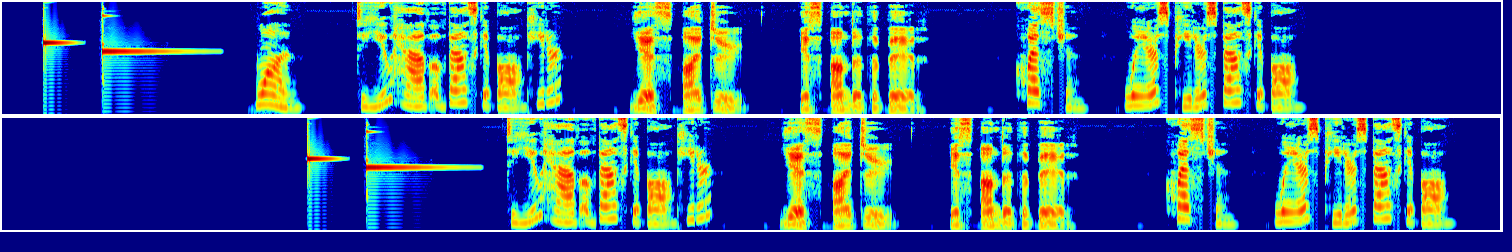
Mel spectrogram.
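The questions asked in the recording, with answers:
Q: Where's Peter's basketball?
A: Under the bed.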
